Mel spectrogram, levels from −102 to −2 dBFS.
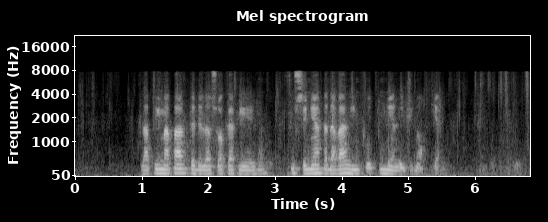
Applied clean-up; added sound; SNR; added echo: neural separator model SepFormer DNS4.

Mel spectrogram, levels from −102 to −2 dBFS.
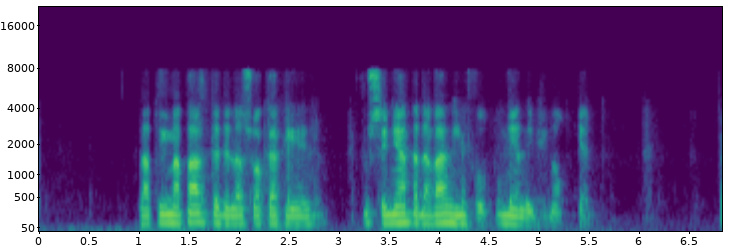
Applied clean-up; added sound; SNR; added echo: neural mask model DeepFilterNet 3.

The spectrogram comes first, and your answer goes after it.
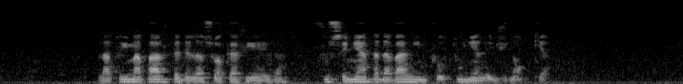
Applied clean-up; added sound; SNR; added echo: none; none; none; none.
